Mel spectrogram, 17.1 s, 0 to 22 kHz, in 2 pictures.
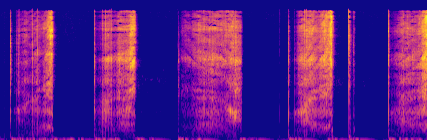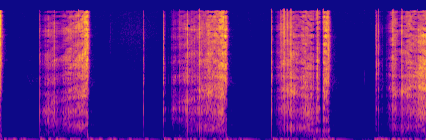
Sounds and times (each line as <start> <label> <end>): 0.3 Sharpening a knife 1.1
1.9 Sharpening a knife 2.8
3.6 Sharpening a knife 4.9
5.9 Sharpening a knife 7.1
7.8 Sharpening a knife 8.6
9.4 Sharpening a knife 10.4
12.0 Sharpening a knife 13.1
14.0 Sharpening a knife 15.2
16.3 Sharpening a knife 17.0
